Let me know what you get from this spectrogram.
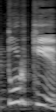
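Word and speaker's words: Türkiye: তুরস্কের আরেকটা নাম আমরা এখন বর্তমানে উচ্চারণটা করে তুর্কিয়ে বলে।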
